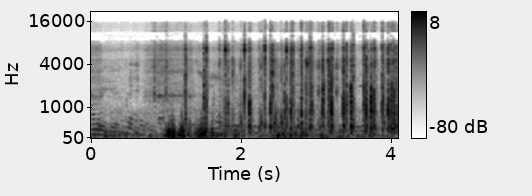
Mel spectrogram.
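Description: A small group of people clap their hands.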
